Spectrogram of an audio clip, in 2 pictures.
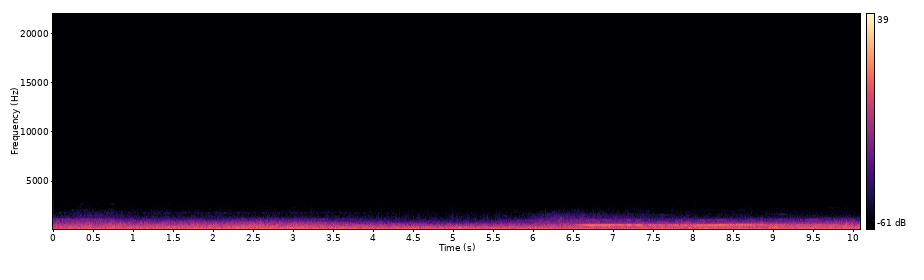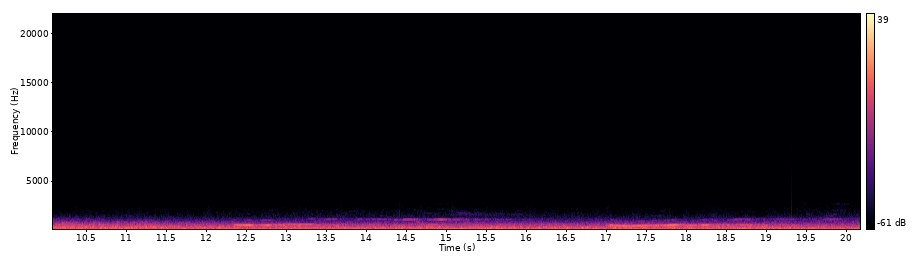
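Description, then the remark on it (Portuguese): Whale song underwater from a pair of whales, the male singing an elaborate melody and the female answering with lower, shorter sounds: a few long, wavering tonal moans rise faintly above a dense, steady rumble of ocean noise, spaced several seconds apart with no voices. “O macho canta uma elaborada melodia, tentando impressionar a fêmea, que responde a ele emitindo sons mais graves e curtos.”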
